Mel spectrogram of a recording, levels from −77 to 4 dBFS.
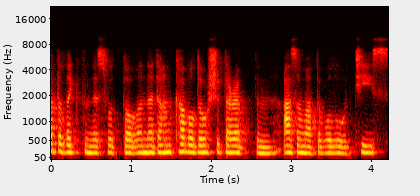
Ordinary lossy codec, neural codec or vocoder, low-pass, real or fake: Opus, 16 kbps; codec, 16 kHz, 0.2 kbps, FocalCodec; 7.2 kHz; fake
